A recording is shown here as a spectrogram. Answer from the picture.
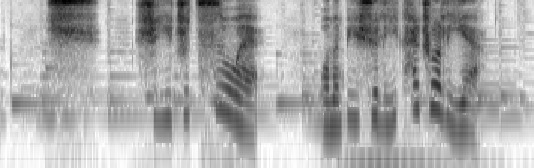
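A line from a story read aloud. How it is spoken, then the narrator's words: Whispered. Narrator (Chinese): 低声说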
